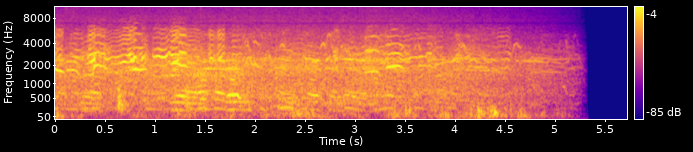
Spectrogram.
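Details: A Black-legged Kittiwake colony with fluffy grey chicks on cliff nests at Bempton Cliffs, UK, makes a dense chorus of nasal, wailing calls overlapping without pause, several birds at once.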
